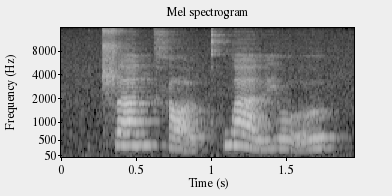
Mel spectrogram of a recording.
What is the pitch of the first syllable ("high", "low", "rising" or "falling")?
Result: high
